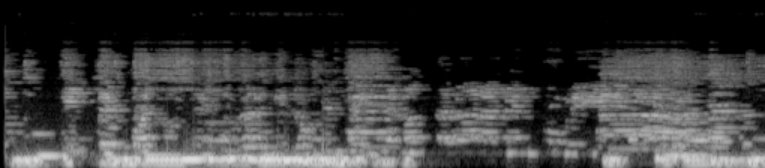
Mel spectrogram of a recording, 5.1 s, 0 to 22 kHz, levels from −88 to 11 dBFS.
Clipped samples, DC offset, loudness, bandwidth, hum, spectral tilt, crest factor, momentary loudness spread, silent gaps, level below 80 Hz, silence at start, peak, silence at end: under 0.1%; under 0.1%; -13 LUFS; 7 kHz; none; -8 dB/octave; 10 dB; 17 LU; none; -26 dBFS; 0.05 s; -2 dBFS; 0 s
